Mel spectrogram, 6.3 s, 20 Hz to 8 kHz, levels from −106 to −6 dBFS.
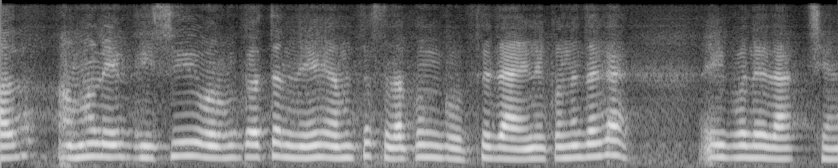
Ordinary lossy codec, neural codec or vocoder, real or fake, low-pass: none; codec, 16 kHz in and 24 kHz out, 0.4 kbps, LongCat-Audio-Codec, two codebook decoder; fake; 7.2 kHz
